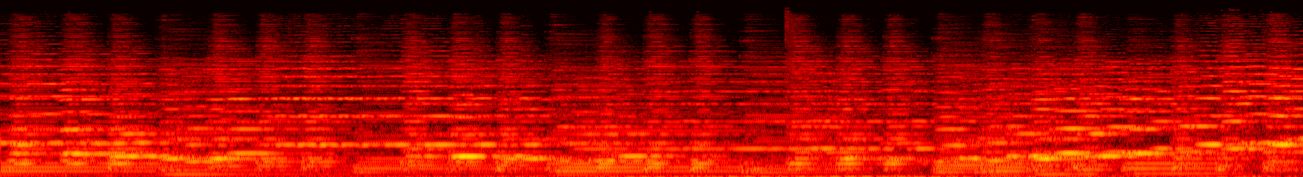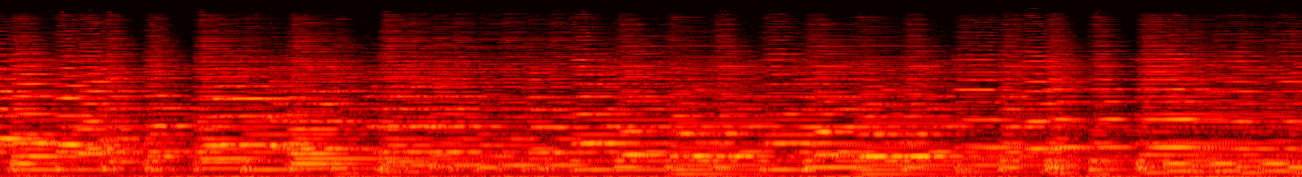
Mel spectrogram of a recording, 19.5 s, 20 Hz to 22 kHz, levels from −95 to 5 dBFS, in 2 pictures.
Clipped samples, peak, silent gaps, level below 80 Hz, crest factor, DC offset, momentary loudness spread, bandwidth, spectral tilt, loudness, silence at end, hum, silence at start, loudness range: under 0.1%; -20 dBFS; none; -60 dBFS; 16 dB; under 0.1%; 7 LU; 17 kHz; -4.5 dB/octave; -37 LUFS; 0 s; none; 0 s; 5 LU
